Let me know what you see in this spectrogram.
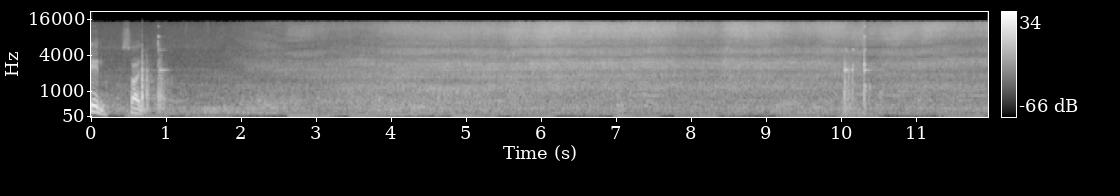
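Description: Spiced oil in a karahi sizzling as a ground coconut masala goes in. The sizzle swells over the first few seconds, then holds steady. A single click comes about ten seconds in.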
